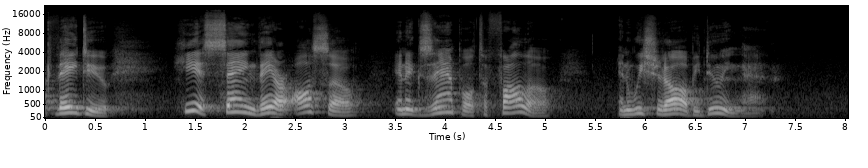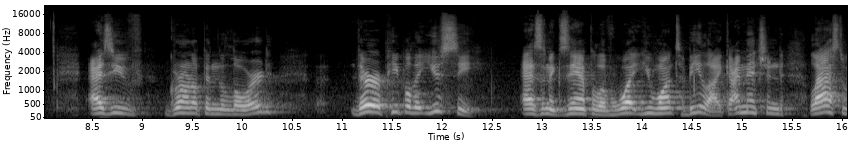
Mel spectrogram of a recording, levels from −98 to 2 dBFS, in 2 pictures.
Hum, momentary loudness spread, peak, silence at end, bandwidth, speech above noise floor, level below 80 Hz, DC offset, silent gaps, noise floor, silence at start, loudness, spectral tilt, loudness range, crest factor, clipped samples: none; 16 LU; -14 dBFS; 0 s; 16.5 kHz; 41 dB; -88 dBFS; under 0.1%; none; -76 dBFS; 0 s; -35 LUFS; -4 dB/octave; 8 LU; 22 dB; under 0.1%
